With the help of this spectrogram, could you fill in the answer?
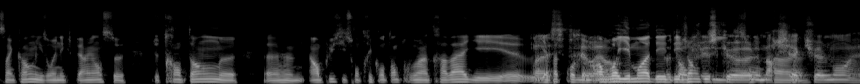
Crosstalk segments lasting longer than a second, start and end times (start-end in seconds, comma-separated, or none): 5.3-8.1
